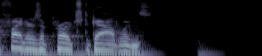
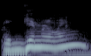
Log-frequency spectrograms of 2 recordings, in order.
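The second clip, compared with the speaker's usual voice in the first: normal talking voice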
